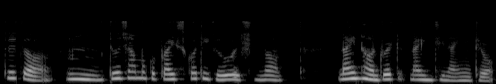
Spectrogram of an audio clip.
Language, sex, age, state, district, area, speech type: Nepali, female, 18-30, West Bengal, Kalimpong, rural, spontaneous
